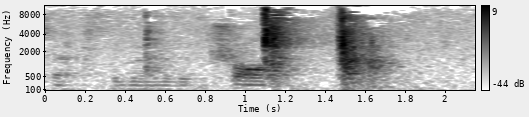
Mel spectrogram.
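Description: Indistinct talking, with a single sharp knock about one and a half seconds in, the loudest sound.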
